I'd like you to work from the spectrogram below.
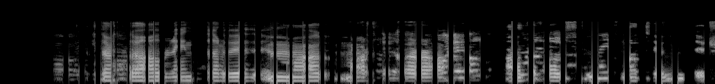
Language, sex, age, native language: Icelandic, other, 18-19, Icelandic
